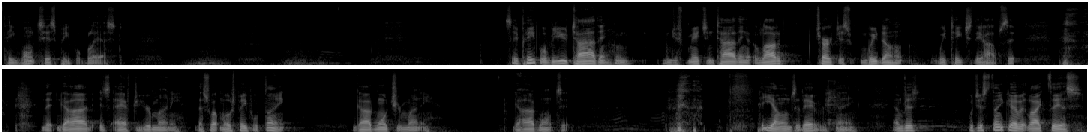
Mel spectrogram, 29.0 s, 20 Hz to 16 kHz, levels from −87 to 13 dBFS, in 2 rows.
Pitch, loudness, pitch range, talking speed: 110 Hz, -42 LUFS, 95-120 Hz, 110 wpm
